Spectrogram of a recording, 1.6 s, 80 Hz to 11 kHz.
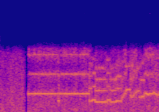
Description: SSTV (slow-scan television), PD 290.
